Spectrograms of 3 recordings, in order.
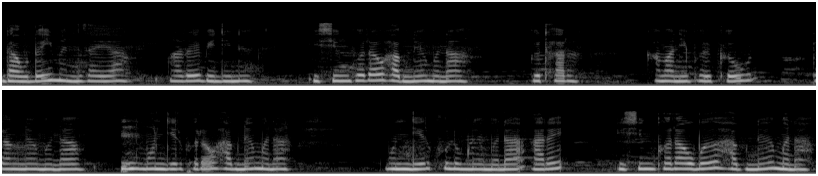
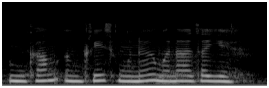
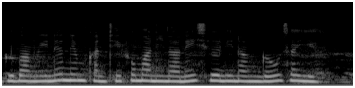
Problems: constant background noise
